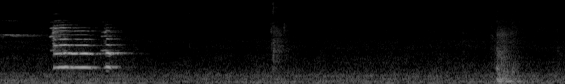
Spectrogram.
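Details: A rescued captive barred eagle-owl calling out to play gives one steady, clear, whistled call lasting about half a second, ending in a short second note; a sharp click follows in a quiet room.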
